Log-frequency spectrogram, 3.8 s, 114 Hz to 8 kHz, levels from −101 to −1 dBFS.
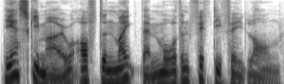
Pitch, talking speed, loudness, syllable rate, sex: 105 Hz, 160 wpm, -18 LUFS, 3.8 syllables/s, male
